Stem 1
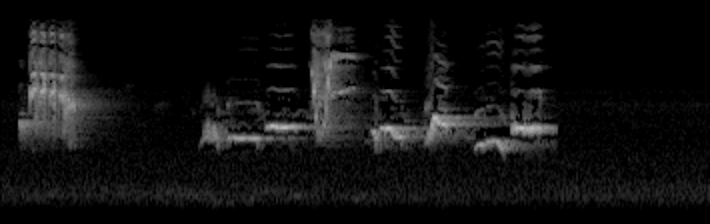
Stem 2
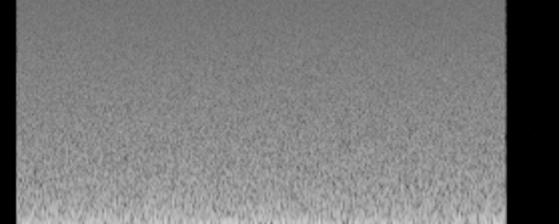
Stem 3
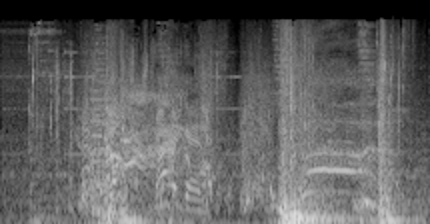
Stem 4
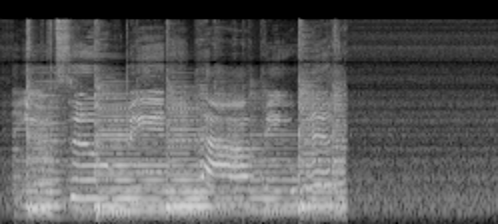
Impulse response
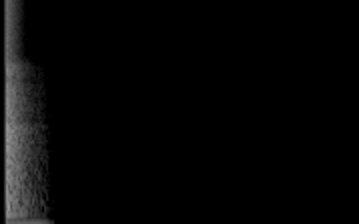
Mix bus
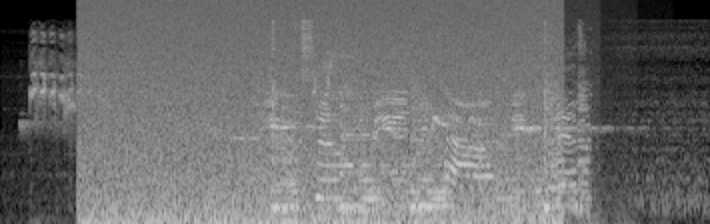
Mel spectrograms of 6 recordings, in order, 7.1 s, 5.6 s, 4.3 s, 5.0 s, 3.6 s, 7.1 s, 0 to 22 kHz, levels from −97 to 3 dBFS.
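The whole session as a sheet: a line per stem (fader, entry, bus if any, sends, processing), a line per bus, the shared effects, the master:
+3.0 dB, 0.00 s, no send, echo send −8.5 dB, no processing
−4.0 dB, 0.60 s, no send, echo send −19.5 dB, no processing
−16.0 dB, 0.00 s, no send, no echo send, downward compressor, threshold −29 dBFS, peak gain reduction 17 dB
0.0 dB, 2.45 s, no send, no echo send, reverb reduction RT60 1.1 s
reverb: not used
echo: repeating echo 363 ms, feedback 34%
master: no processing

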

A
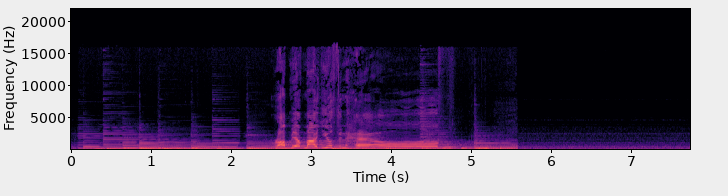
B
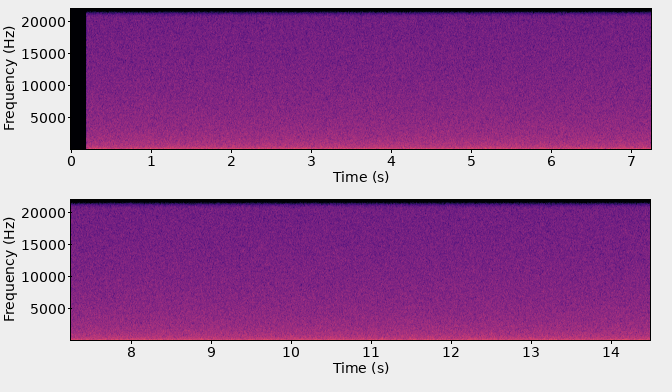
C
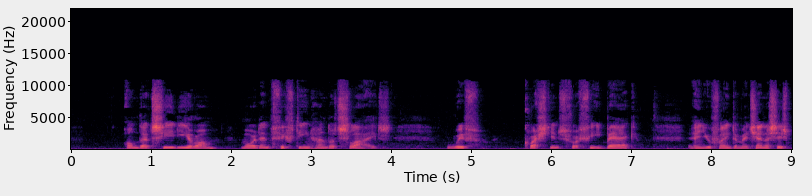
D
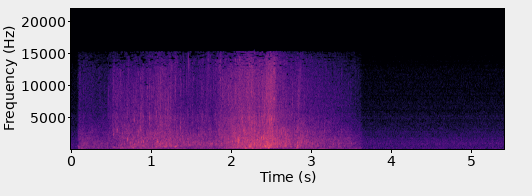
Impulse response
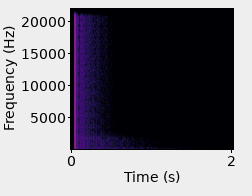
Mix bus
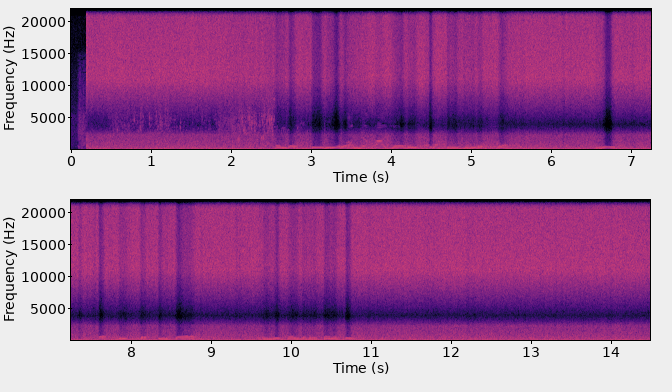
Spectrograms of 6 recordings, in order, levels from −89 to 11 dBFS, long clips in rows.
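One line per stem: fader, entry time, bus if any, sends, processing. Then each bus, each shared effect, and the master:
−9.5 dB, 0.85 s, no send, no processing
+0.5 dB, 0.00 s, no send, drawn EQ curve 2,300 Hz 0 dB, 3,900 Hz −28 dB, 11,000 Hz +9 dB
+2.0 dB, 1.85 s, send −4.5 dB, Butterworth low-pass 700 Hz 72 dB per octave; spectral tilt −3 dB per octave
−10.0 dB, 0.00 s, no send, reverb reduction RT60 1.9 s; parametric band 3,700 Hz +9.5 dB 2.5 octaves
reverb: on, RT60 2.8 s, pre-delay 4 ms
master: bass and treble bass −2 dB, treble +7 dB; compressor whose output falls as the input rises −26 dBFS, ratio −0.5

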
